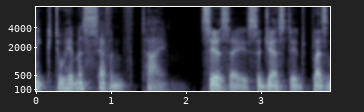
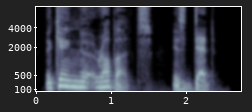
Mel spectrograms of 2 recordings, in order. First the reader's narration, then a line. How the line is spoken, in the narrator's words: she said sharply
